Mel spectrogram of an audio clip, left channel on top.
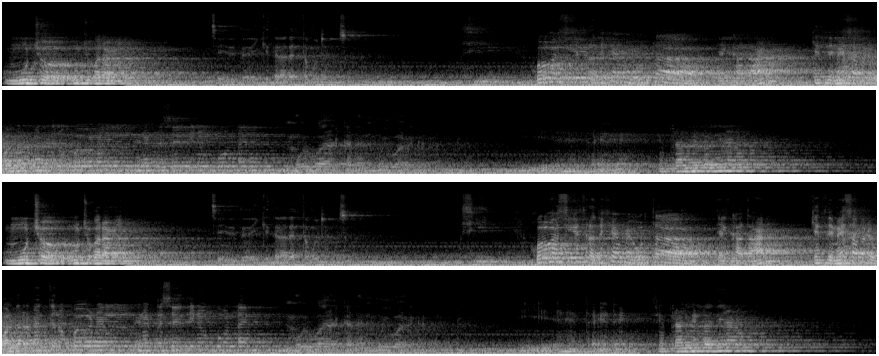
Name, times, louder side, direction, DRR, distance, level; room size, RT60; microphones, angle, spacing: voice 1, 0.0-1.3 4.6-4.9 5.3-7.8 8.1-11.3 13.9-15.0 15.3-16.2, right 1 dB, 85° right, 1 dB, 1.0 m, -22 dB
sound 1, 1.2-15.1, equal, 80° left, 1.2 m, -25 dB
voice 2, 2.1-3.5 8.3-8.8 11.6-13.4, equal, 5° right, 2 dB, 0.4 m, -34 dB
10.5 x 9.0 x 2.5 m, 2.6 s
head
